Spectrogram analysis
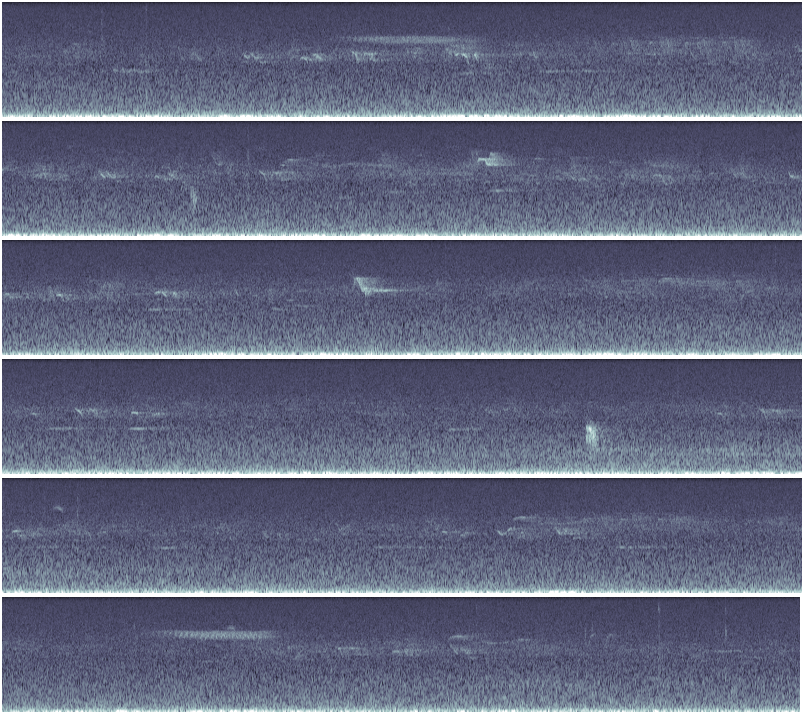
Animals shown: Rose-breasted Grosbeak (Pheucticus ludovicianus), Eastern Wood-Pewee (Contopus virens), Pine Warbler (Setophaga pinus), Hooded Merganser (Lophodytes cucullatus), American Robin (Turdus migratorius), Blue Jay (Cyanocitta cristata), Blue-headed Vireo (Vireo solitarius), Red-eyed Vireo (Vireo olivaceus), Eastern Kingbird (Tyrannus tyrannus), Ovenbird (Seiurus aurocapilla), Red-winged Blackbird (Agelaius phoeniceus)

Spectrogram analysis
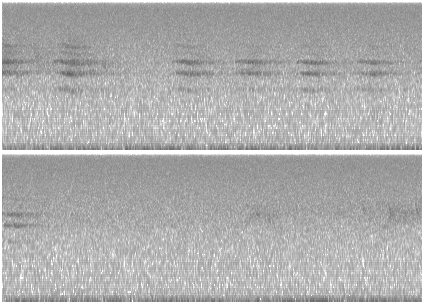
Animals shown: Blue Jay (Cyanocitta cristata)

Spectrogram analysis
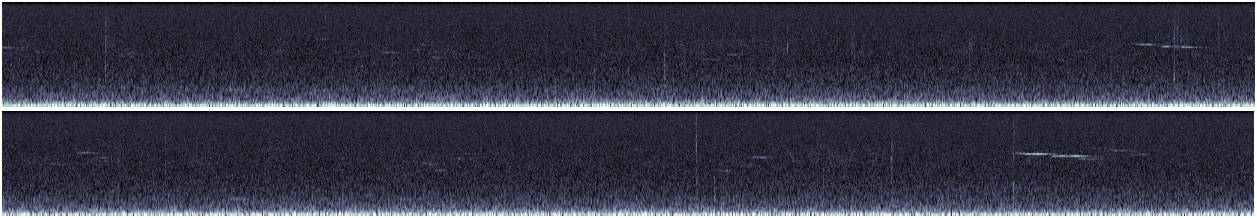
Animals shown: American Robin (Turdus migratorius), Ovenbird (Seiurus aurocapilla), Black-capped Chickadee (Poecile atricapillus), Hermit Thrush (Catharus guttatus)

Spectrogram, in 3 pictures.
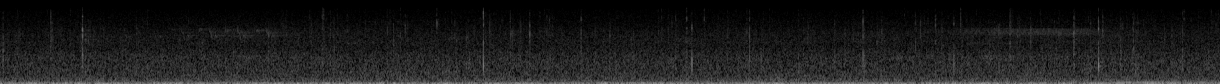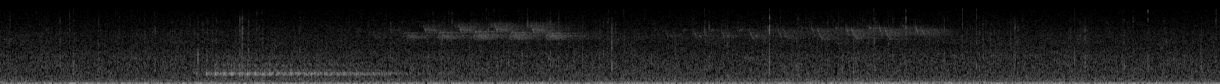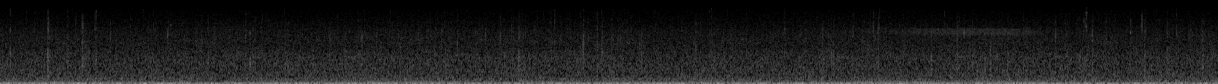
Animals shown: Pileated Woodpecker (Dryocopus pileatus), Ovenbird (Seiurus aurocapilla), Pine Warbler (Setophaga pinus)

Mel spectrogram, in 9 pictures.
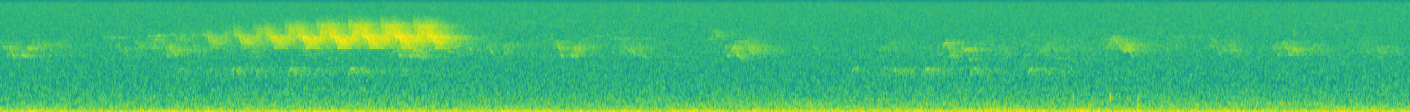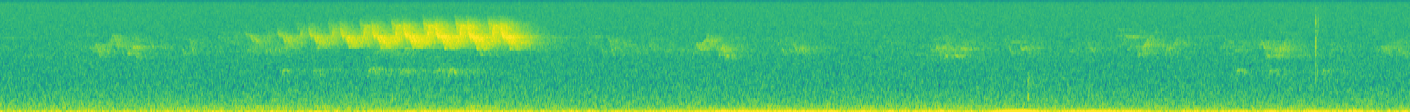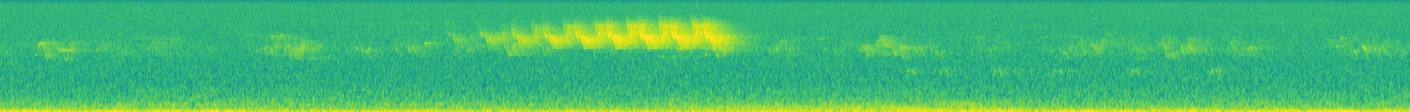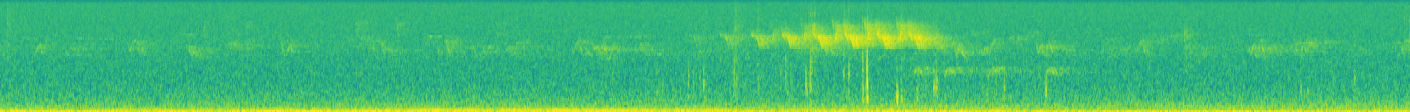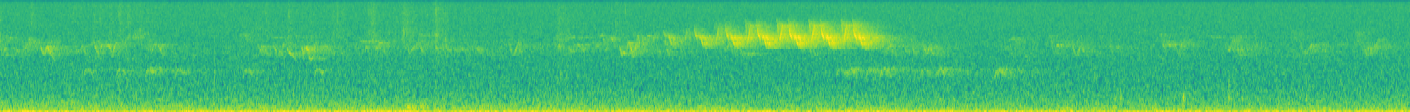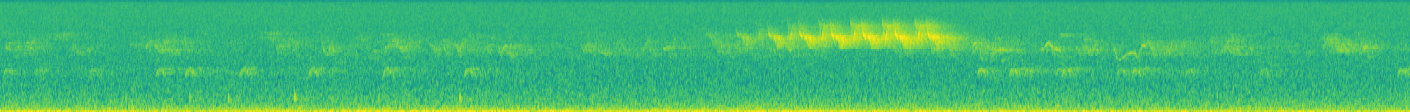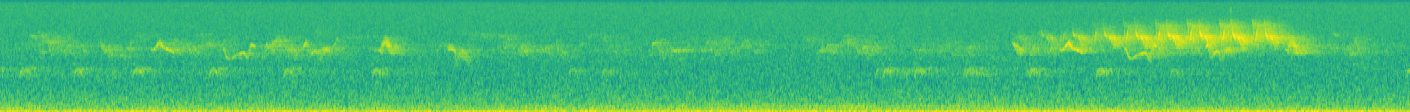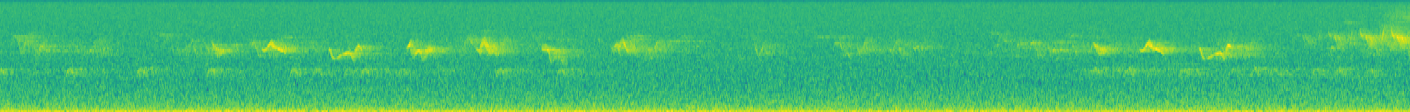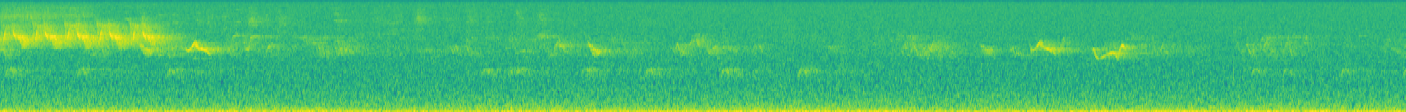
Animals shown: American Crow (Corvus brachyrhynchos), Ovenbird (Seiurus aurocapilla), Red Squirrel (Tamiasciurus hudsonicus), Scarlet Tanager (Piranga olivacea), Red-eyed Vireo (Vireo olivaceus)

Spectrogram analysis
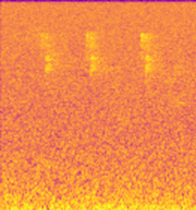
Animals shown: Least Flycatcher (Empidonax minimus)

